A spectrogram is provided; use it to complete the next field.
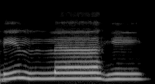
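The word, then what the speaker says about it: لِلَّهِ: enggak ada tanda panjangnya tapi nama Allah pokoknya bacanya panjang perjanjiannya gitu ya jadi lillahi Oke lanya dibaca panjang wahua enggak panjang kita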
